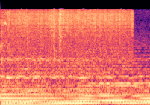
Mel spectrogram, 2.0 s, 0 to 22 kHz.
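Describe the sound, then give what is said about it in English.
Water pours steadily onto 20 tons of dirt and rock in a continuous rushing splash to make a mudslide, with a low mechanical hum running underneath and no voices. “Now it's time to add the water.”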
